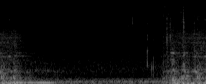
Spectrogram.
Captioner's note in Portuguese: barulho da ignição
